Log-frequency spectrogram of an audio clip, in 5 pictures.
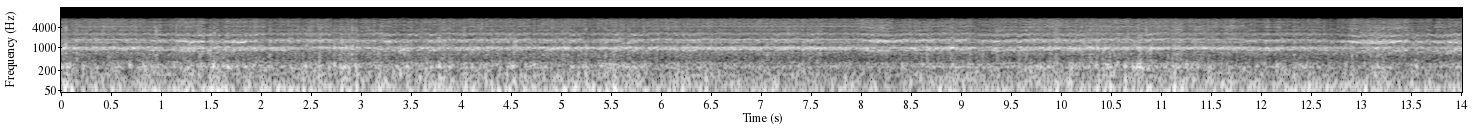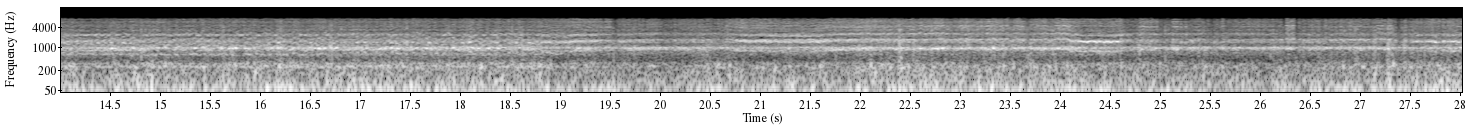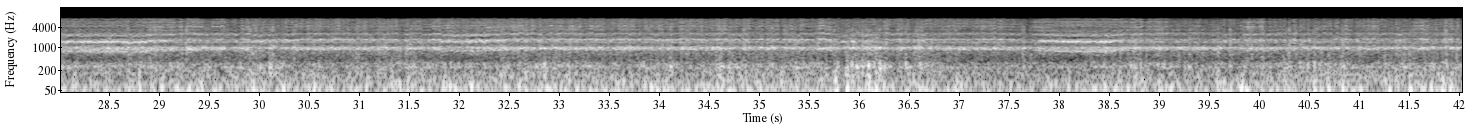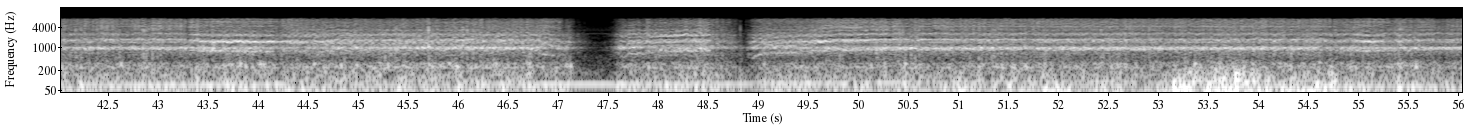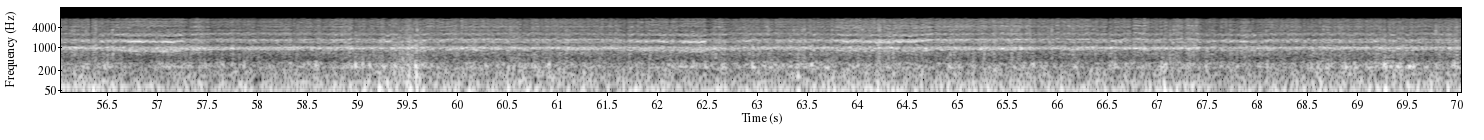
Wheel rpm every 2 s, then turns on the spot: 220, 220, 230, 230, 220, 230, 210, 200, 200, 200, 220, 230, 220, 230, 220, 230, 230, 230, 230, 220, 230, 230, 200, 140, 130, 220, 230, 230, 220, 230, 230, 220, 230, 240, 220.
none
